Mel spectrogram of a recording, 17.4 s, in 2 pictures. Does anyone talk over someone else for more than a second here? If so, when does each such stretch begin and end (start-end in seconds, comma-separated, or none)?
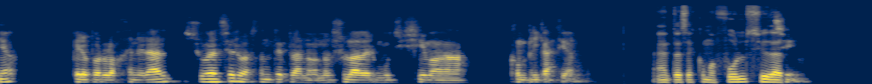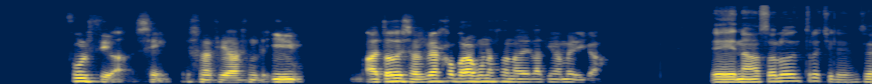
none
